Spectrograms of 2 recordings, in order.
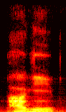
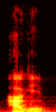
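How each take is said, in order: The two takes are said the same way.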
